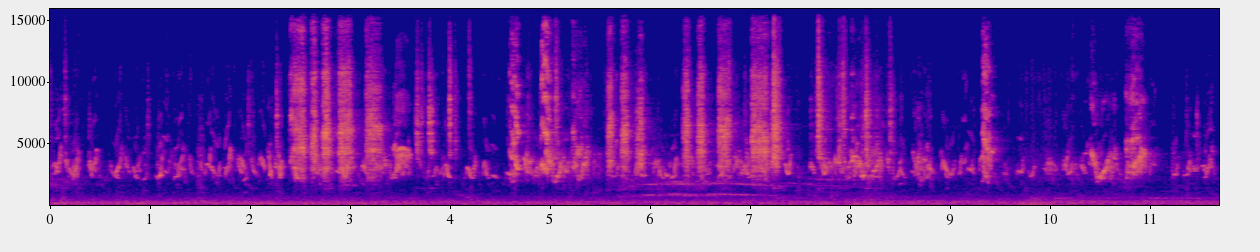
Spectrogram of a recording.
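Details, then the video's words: Baby hens eating and drinking, high peeping chicks mixed with repeated loud scratchy clattering bursts, a faint lower hum briefly in the middle, the peeps continuing under everything. "Cute Chicks Chirping Sounds"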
